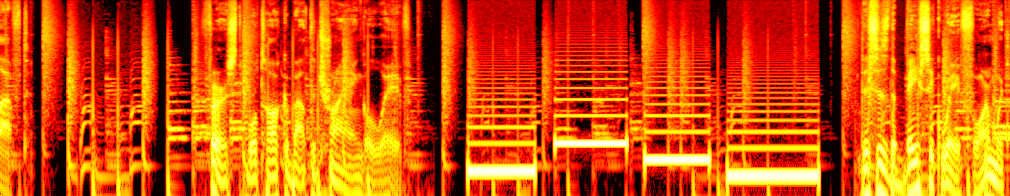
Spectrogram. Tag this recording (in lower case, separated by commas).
speech, music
